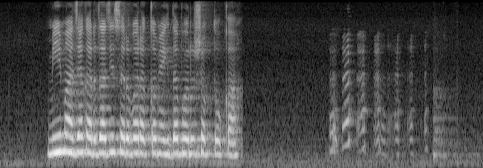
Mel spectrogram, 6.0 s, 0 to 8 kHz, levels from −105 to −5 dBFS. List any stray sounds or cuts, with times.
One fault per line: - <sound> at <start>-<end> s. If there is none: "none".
- laugh at 4.1-5.4 s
